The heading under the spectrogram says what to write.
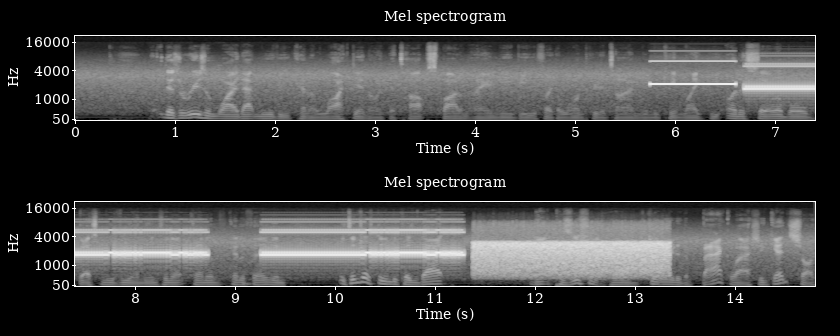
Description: Fax machine handshake, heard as a long tone, a warble and hiss, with hum and speech in English.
